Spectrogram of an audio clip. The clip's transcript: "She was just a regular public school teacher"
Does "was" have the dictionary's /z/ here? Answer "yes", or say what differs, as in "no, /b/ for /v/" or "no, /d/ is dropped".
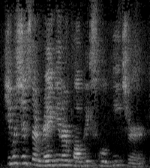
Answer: yes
